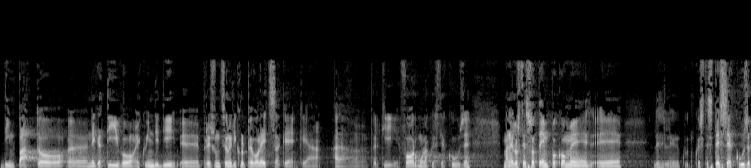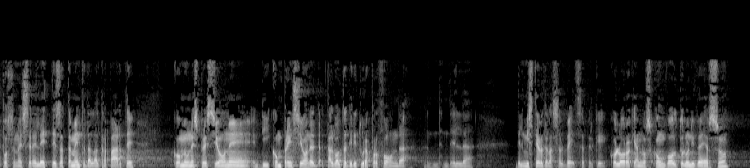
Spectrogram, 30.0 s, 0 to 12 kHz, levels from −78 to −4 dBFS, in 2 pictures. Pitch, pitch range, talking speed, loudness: 105 Hz, 95-115 Hz, 110 wpm, -20 LUFS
